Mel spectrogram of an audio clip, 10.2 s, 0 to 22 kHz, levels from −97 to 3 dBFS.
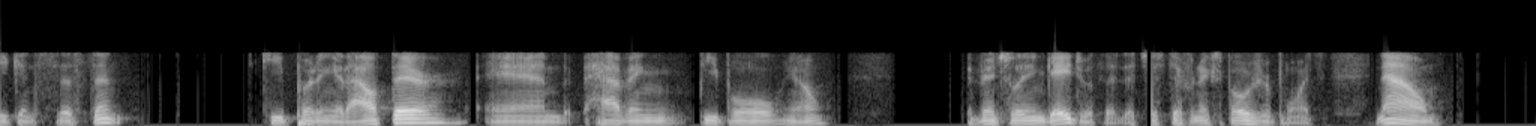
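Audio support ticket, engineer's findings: Packet loss filled with silence, 7.64–7.68 s: receiver dropped about 40 ms, consistent with two 20 ms packets, and played silence. Hard-edged gap just before "different exposure points". G.711 telephone band intact around it.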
